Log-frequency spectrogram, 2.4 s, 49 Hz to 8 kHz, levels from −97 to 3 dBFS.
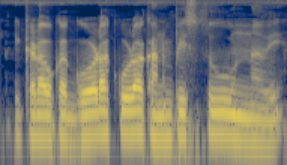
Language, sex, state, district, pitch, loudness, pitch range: Telugu, male, Telangana, Mahabubabad, 120 Hz, -17 LUFS, 115-125 Hz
